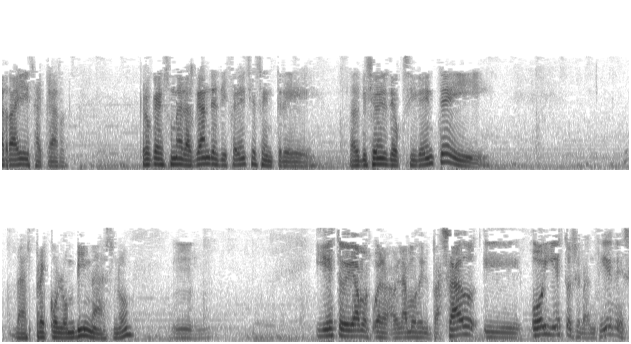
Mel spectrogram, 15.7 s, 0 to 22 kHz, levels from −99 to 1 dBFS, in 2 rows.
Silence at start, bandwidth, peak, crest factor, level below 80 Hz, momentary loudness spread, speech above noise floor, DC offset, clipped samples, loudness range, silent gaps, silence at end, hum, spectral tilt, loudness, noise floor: 0 s; 6 kHz; -8 dBFS; 18 dB; -52 dBFS; 14 LU; 30 dB; under 0.1%; under 0.1%; 5 LU; none; 0 s; none; -8.5 dB/octave; -26 LUFS; -55 dBFS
